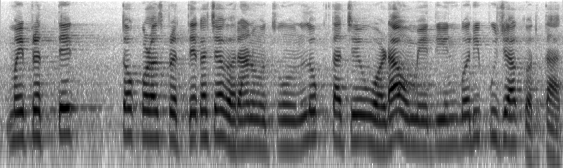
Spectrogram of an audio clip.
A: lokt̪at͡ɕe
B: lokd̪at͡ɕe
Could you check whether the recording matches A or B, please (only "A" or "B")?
A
